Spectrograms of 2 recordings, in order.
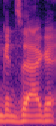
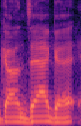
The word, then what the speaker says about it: Gonzaga: This game marks the first ever meeting between Gonzaga and Houston, but Samson last played against few Zags in 2007 when he was with Indiana.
